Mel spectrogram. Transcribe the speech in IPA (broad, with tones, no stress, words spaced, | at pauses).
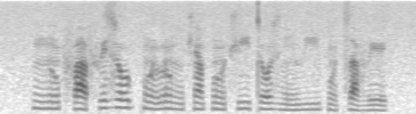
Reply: ɲũ˨fa˨ fɪ˦zoː˦kʷũ˨ lũ˦˨ŋʃã˦ pũ˨ʃiː˦to˦ zĩ˨ βiː˦pũ˨t͡sa˦vɪ˦˨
